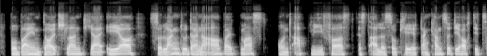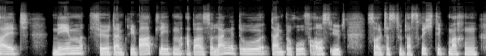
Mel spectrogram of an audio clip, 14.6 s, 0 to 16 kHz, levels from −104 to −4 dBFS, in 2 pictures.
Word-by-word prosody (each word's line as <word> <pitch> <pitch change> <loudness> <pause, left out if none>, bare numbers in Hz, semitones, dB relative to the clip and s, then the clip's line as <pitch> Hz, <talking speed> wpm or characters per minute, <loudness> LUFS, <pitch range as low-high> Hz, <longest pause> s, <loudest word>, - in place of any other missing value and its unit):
Wobei 105 +2 +3
in 105 -4 0
Deutschland 115 +2 +2
ja 95 0 +3
eher 120 +4 +3 0.2
solange 95 +8 +1
du 120 0 0
deine 105 -2 +2
Arbeit 120 0 +1
machst 120 +1 -1
und 95 -3 -2
ablieferst, 105 -1 -1
ist 105 - -4
alles 95 -2 +2
okay. 85 -2 0
Dann 85 - -1
kannst 115 0 0
du 135 - +2
dir 120 -3 +2
auch - - -2
die 110 - -4
Zeit 115 +1 +1 0.4
nehmen 130 +6 +3
für 95 0 0
dein 90 -3 0
Privatleben, 120 +3 0
aber 100 -1 -1
solange 105 +9 0
du 120 0 0
deinen 95 -4 -1
Beruf 115 +5 -2
ausübst, 105 +1 0 0.3
solltest 90 0 -1
du - - -1
das - - -2
richtig 115 - -2
machen 105 -1 0
110 Hz, 150 wpm, -21 LUFS, 100-120 Hz, 0.4 s, Wobei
